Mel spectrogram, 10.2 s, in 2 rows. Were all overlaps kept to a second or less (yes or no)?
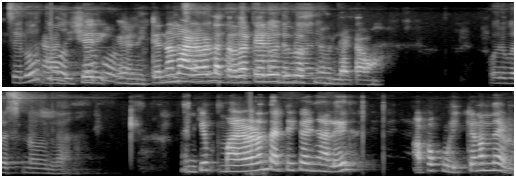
no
